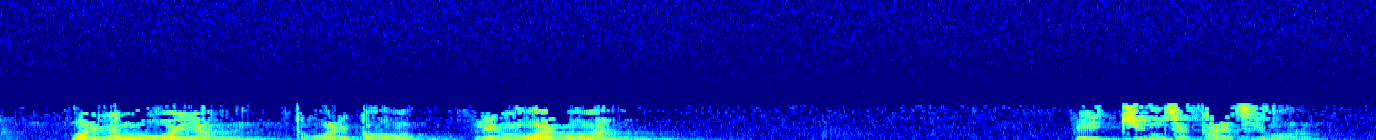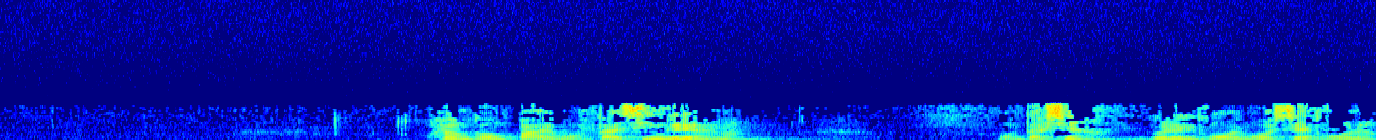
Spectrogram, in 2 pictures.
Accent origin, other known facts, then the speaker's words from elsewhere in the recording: Guangdong, China; 我们广东人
